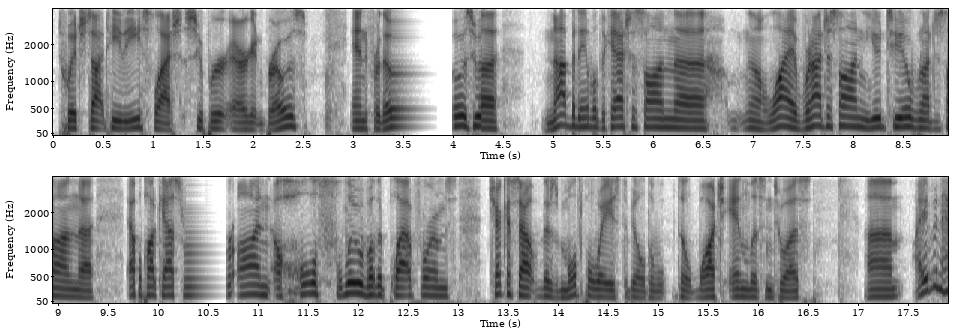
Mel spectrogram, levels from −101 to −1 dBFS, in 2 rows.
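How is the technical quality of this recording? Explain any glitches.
The recording has some real glitches: two freezes, a skip, and a stretch that drags and then rushes, all over a band-limited call path with nothing above 4 kHz, which fits a narrowband G.711-style phone codec.

Call audio freeze, 3.38 to 4.02 s and 10.27 to 10.70 s: the last sound gets stretched into a fading buzz, about 0.6 s the first time (ending in 230 ms of silence) and 0.4 s the second (50 ms silent), right before "on a". Likely cause: delayed packets draining the jitter buffer, so the receiver filled in until they arrived. Nothing's lost, just a gap inserted.

Skip ahead, 4.26 to 4.30 s: the playback jumps forward with almost no gap, dropping something like 0.4 s of speech. A chunk was discarded, either in transit or when the buffer overflowed, and the two sides are butted straight together.

Jitter buffer slow-down, 4.67 to 9.05 s: speech runs at 92% speed with the pitch unchanged, sounding drawn out. 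The buffer was rebuilding its reserve by repeating pitch periods, adding 357 ms in total.

Jitter buffer speed-up, 9.13 to 10.15 s: the opposite happens here. Speech plays at 134% and sounds hurried at the same pitch as the buffer trims short pitch-period slices, roughly 0.4 s overall, to pull its delay back down.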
